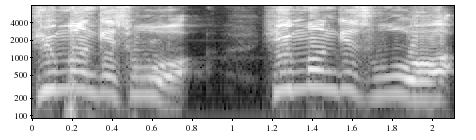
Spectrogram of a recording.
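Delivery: high, loud, mock outraged shout. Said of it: "And then she's like".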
